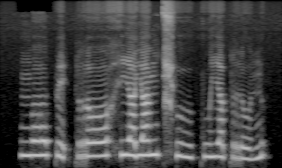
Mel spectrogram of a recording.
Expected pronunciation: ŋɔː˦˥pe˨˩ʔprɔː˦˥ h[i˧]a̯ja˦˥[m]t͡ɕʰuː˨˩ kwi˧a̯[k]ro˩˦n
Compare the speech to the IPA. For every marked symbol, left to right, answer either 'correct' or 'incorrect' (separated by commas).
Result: correct, incorrect, incorrect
